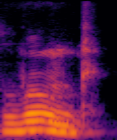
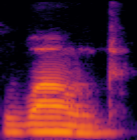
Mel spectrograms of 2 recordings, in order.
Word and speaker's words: wound: The first pronunciation is wound. Wound here can meaning is injury on the body and uh the second pronunciation is wound. Wound here can meaning to twist something like uh twist turn turn the valve or something like that.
